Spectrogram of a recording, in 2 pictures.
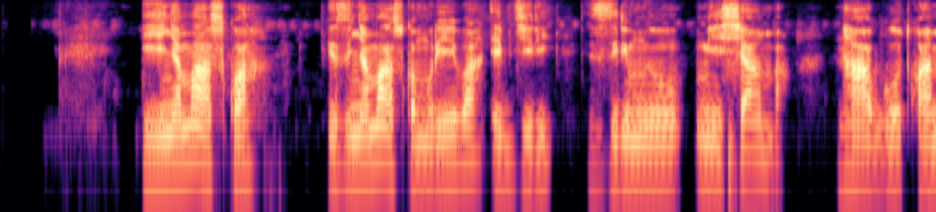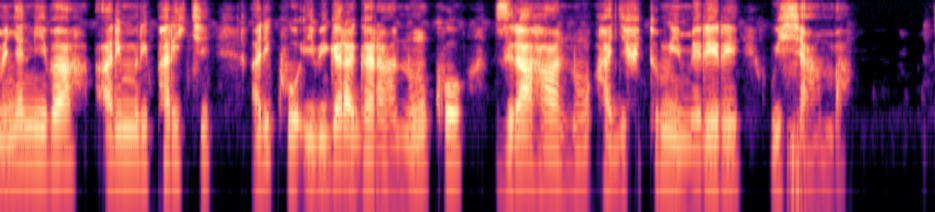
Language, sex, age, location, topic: Kinyarwanda, male, 25-35, Musanze, agriculture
